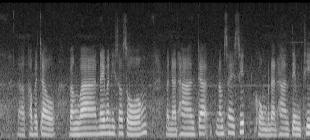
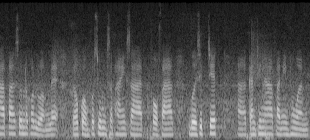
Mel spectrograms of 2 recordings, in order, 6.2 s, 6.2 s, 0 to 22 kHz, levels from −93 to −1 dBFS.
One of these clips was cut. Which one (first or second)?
second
